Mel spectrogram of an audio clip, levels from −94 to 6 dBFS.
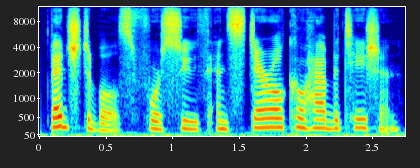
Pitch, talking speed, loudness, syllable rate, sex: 210 Hz, 110 wpm, -19 LUFS, 5.9 syllables/s, female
